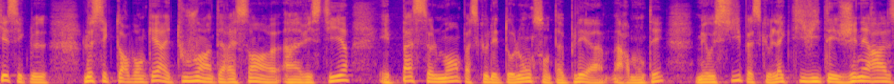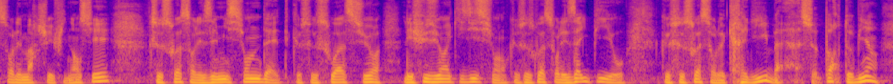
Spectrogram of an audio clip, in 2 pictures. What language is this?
French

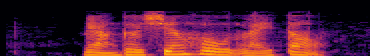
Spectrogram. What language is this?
Chinese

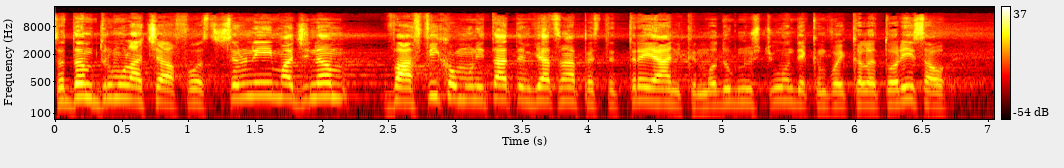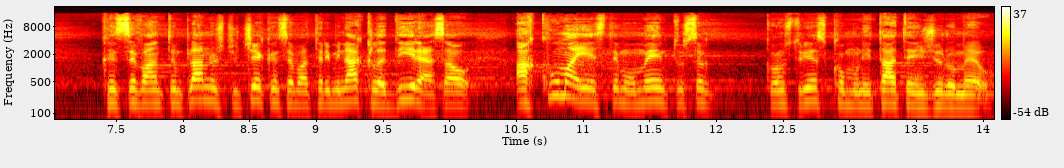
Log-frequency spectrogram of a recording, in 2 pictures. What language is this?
Romanian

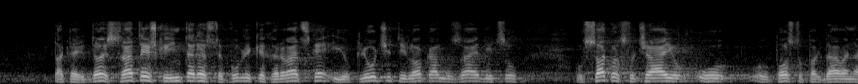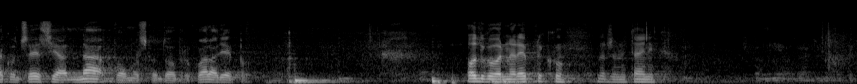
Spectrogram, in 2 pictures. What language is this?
Croatian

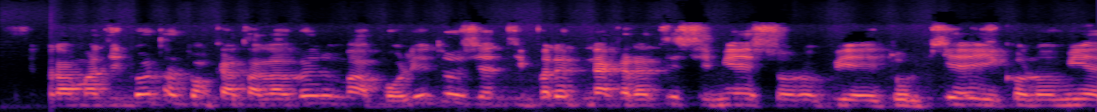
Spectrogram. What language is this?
Greek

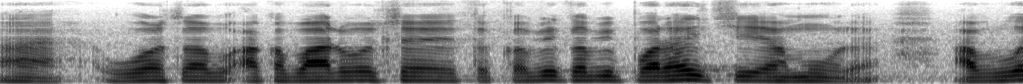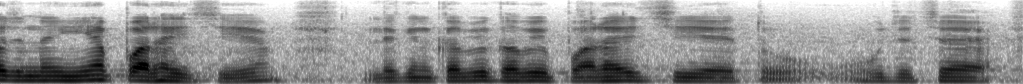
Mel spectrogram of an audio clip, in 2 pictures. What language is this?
Maithili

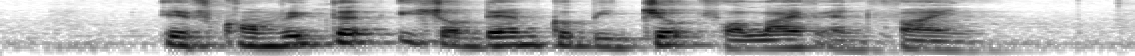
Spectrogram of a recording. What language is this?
English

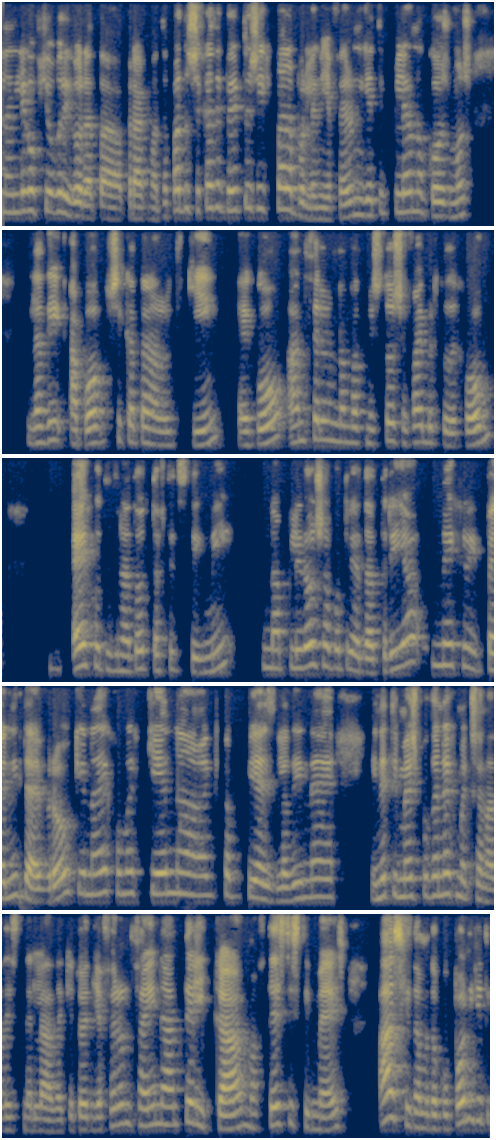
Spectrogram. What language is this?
Greek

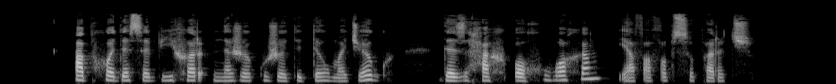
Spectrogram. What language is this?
Kabardian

